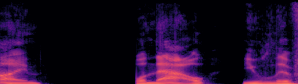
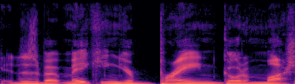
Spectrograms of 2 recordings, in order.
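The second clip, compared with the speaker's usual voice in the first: normal talking voice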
